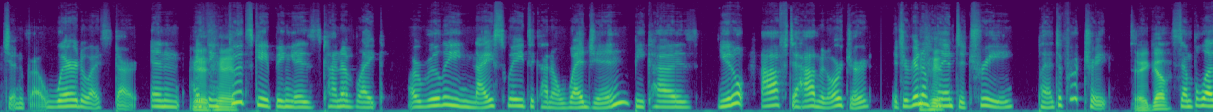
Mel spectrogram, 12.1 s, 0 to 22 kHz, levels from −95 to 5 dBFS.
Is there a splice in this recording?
yes; 2 cuts; at 7.0 s, 11.2 s

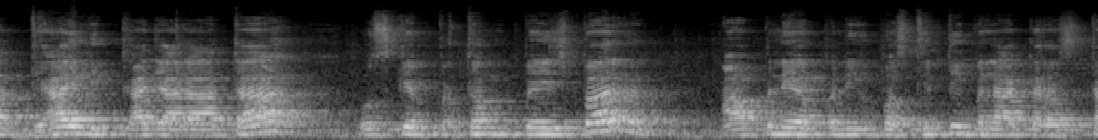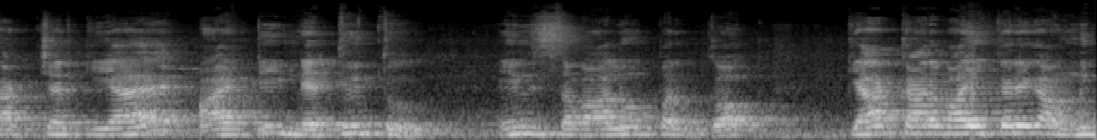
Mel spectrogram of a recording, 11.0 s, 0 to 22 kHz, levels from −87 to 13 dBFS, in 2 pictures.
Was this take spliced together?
yes; 1 cut; at 6.5 s

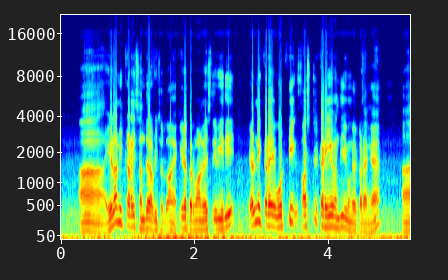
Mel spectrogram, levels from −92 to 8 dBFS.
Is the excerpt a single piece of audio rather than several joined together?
yes; 0 cuts

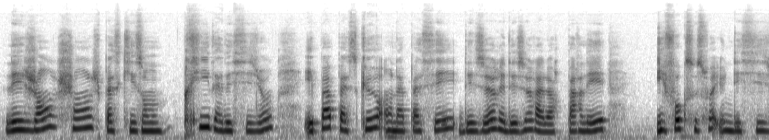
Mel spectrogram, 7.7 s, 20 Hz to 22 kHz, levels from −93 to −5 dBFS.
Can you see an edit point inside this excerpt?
yes; 1 cut; at 6.2 s

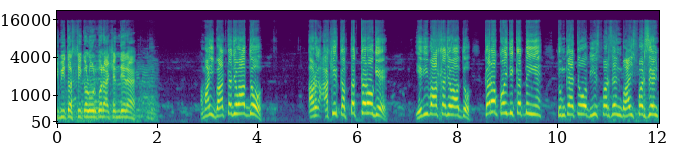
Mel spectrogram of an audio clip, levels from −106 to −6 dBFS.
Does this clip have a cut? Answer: yes; 1 cut; at 2.1 s

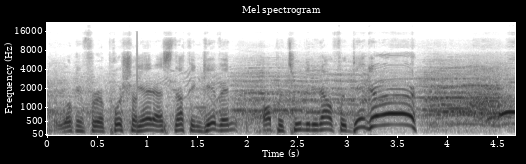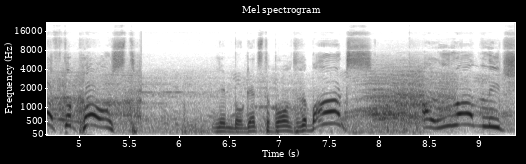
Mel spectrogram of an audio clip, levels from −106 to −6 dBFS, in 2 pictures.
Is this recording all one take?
no; 1 cut; at 0.9 s

